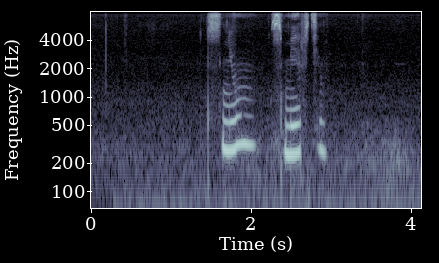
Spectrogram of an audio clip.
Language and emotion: Russian, sad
